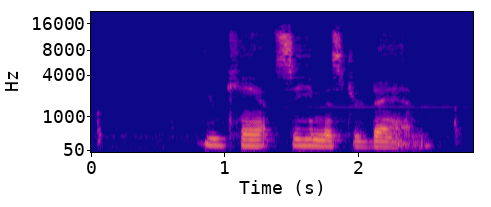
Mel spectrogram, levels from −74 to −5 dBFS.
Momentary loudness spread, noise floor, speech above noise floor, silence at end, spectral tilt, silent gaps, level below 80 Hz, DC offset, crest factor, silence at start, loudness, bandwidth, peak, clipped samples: 16 LU; -70 dBFS; 35 dB; 0.1 s; -4.5 dB/octave; none; -72 dBFS; under 0.1%; 20 dB; 0.05 s; -34 LUFS; 16 kHz; -16 dBFS; under 0.1%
